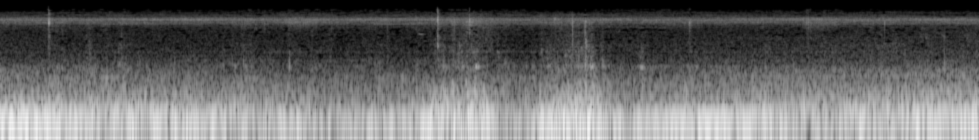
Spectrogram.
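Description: Inside a moving car's cabin: a steady low rumble of tyres and engine at low driving speed, with a few faint ticks.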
